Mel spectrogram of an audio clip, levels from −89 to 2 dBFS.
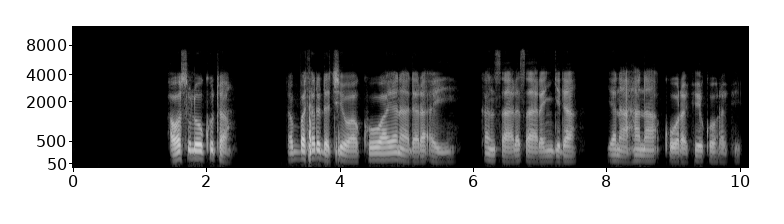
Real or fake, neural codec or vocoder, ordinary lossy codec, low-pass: real; none; none; 7.2 kHz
